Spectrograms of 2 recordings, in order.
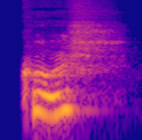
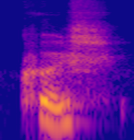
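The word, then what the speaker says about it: כוש: Kush, or Kush in Hebrew, Hebrew pronunciation is Kus.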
